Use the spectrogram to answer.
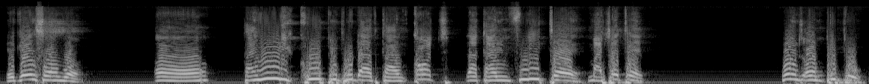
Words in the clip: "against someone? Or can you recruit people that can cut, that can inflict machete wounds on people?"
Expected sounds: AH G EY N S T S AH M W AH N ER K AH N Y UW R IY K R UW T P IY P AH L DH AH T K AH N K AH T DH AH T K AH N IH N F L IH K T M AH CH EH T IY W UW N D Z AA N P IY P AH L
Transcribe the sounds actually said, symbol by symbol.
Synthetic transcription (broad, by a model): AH G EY N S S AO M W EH AO K AH N Y UW R IY K R UW T P IY P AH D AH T K AH N K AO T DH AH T K AH N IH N F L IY T M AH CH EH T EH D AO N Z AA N P IY P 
